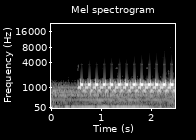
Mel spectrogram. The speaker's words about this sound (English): I was on guard when the phone rang.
